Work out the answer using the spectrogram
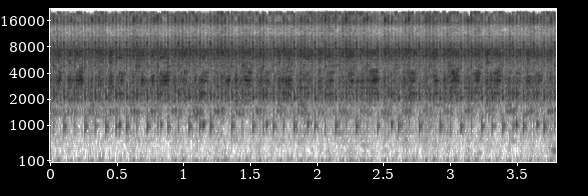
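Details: VW VR6 misfiring after getting a little water: uneven idle with a stumbling, irregular beat and rattly top end, engine missing on a cylinder.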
